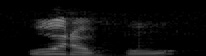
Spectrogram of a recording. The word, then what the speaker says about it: urubu: Urubu, bu é a sílaba tônica mais forte, né?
